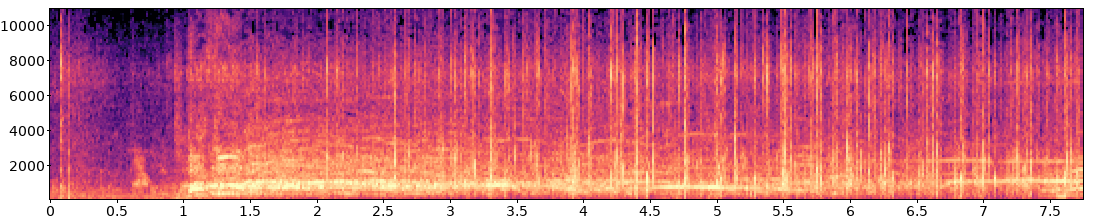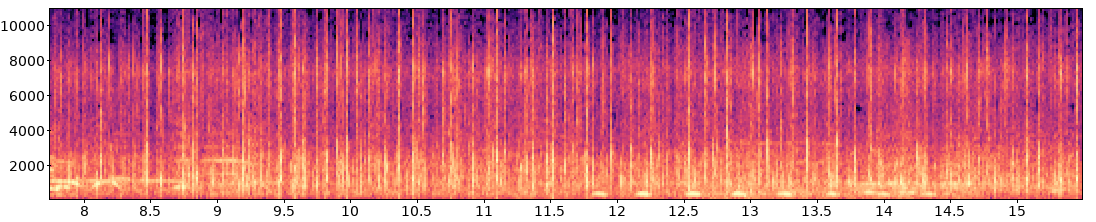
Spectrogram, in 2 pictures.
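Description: A crowd claps and cheers loudly outdoors.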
